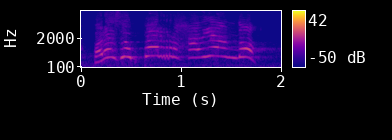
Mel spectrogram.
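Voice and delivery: high, slow mock voice for the director; imitating the director. Actress quoting director Humberto, in a high mock voice. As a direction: ham up the director's teasing remark. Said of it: "Y Humberto decía".

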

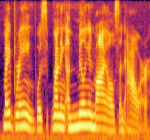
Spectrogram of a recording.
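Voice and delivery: usual speaking voice

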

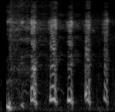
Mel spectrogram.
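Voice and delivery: squeaky high laugh cracking up; high giggle. Real, not acted. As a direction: let a high giggle burst out. Laughing at his own skit.

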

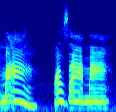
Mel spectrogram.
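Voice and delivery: imitated squeaky little kid; very high, drawn-out mock baby voice; high-pitched voice. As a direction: call for Ma in a put-on high squeak. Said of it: "like, a high-pitched voice".

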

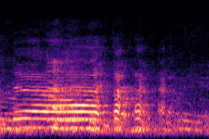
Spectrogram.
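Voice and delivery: high laugh at his own joke. Real, not acted. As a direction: chuckle at the punchline.

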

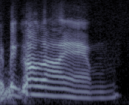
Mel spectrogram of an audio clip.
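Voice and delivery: high, slow, woeful whine; sad squeaky voice. Acted. Mister Miserable answers Mister Happy, sad and squeaky. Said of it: "Sad, squeaky sort of voice".

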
